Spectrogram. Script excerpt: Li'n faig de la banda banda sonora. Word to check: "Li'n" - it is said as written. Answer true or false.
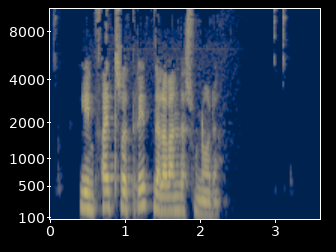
true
